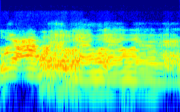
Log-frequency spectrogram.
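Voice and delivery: ape a manager bellowing from the touchline; mimicking a manager yelling noise at his players; mock sideline shouting. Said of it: "he's going".

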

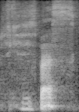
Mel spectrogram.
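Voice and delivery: Qu'est-ce qui se passe asked softly, almost to herself; quiet worried question. Retold or imitated. Mother in recovery room asking softly, quiet worry. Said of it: "je pleure, en fait".

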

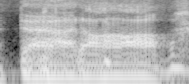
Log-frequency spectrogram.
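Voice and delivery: mock enraged roar; forceful comic outburst; retold fury. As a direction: imitate a raging mother bear. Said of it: "hennes raseri".

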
